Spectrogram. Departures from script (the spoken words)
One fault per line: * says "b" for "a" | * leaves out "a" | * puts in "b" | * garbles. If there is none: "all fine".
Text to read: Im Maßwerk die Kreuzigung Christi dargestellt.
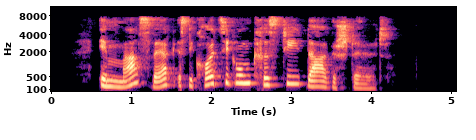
* puts in "ist"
